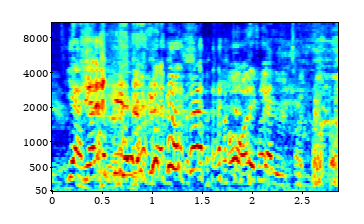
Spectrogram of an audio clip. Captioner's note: all laugh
